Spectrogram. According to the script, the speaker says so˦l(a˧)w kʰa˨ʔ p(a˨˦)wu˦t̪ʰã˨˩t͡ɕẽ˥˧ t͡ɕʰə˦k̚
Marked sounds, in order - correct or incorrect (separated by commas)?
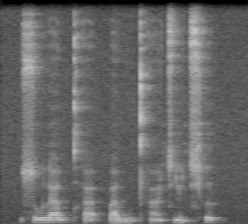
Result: incorrect, incorrect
